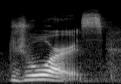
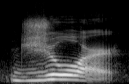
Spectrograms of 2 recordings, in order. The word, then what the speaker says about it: drawer: This is a dresser, and there are drawers. This pronunciation trips up a lot of my students. So, listen carefully when I say it. Drawer. Drawer. It almost sounds like j o r.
